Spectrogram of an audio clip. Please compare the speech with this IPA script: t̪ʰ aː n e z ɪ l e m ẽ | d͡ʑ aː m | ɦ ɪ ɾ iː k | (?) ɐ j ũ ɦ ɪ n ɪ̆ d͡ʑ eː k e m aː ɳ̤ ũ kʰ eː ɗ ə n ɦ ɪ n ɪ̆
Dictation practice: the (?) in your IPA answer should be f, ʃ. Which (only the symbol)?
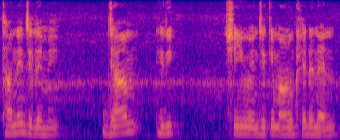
ʃ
